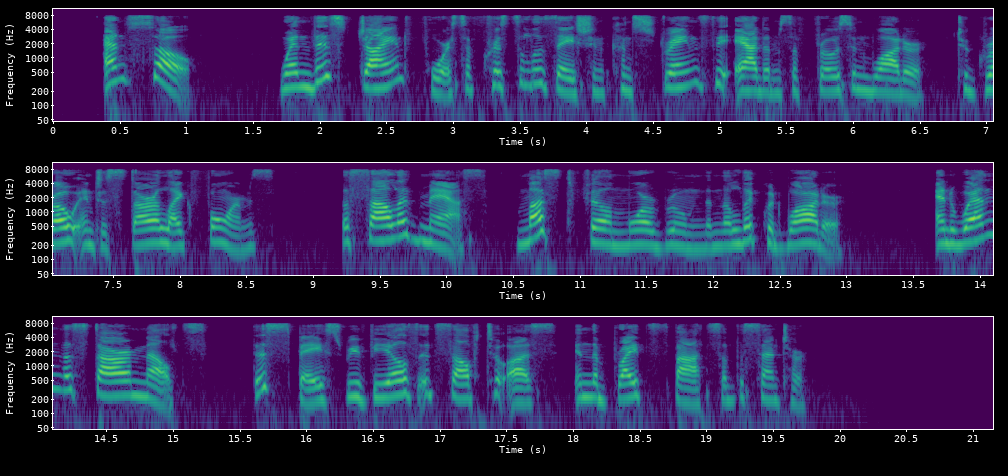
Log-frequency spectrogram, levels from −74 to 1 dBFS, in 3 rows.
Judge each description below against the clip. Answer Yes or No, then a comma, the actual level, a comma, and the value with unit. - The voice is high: Yes, high, 215 Hz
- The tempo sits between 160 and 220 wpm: No, average, 140 wpm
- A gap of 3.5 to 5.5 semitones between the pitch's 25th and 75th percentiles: Yes, average, 3.8 semitones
